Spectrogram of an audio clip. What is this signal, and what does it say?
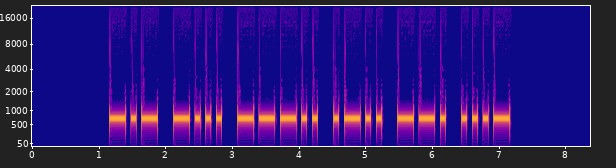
Morse code, heard as a keyed tone, about 15 wpm, 700 Hz. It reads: KB8LGV
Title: USA Call Signs - 3x Character Spacing - 15wpm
